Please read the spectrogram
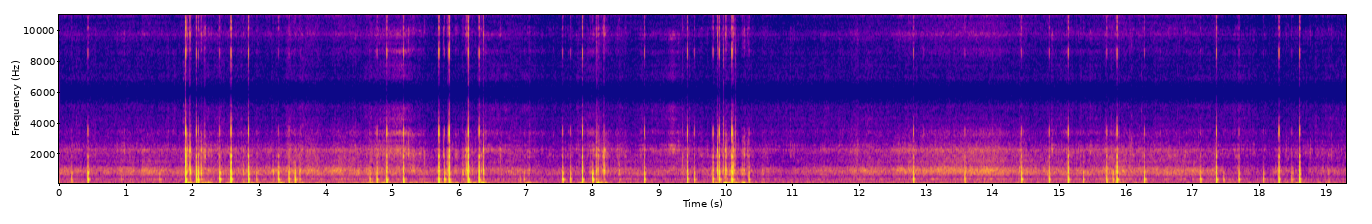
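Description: Mountain bike riding over a rough dirt and gravel singletrack, heard from a bike- or rider-mounted camera: tyres rumbling over the ground and the bike rattling and clicking over bumps, with wind on the microphone. Heavier jolts about two, eight and ten seconds in.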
